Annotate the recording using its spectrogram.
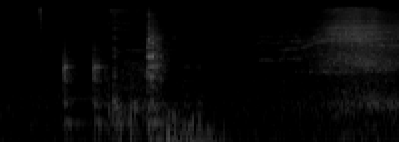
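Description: Small fly-tying scissors snipping off the waste end of tying thread at the hook: a few short, sharp clicks about half a second to a second in, with light handling noise.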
